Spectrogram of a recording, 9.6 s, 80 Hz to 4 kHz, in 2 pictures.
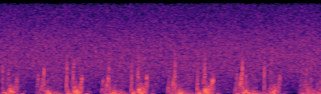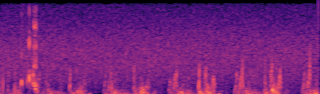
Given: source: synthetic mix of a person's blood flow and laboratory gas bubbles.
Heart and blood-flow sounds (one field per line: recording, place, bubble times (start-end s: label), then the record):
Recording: Doppler ultrasound of blood flow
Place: precordium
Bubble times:
5.16-5.46 s: bubbles
From the record:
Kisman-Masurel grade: 113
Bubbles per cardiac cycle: 1 to 2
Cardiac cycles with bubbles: 1 to 10%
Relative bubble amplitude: loud (0.450 to 0.775)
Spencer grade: 1 (occasional bubble signal discernible with the cardiac motion signal, with majority of cardiac periods free of bubbles)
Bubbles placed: anywhere in the cardiac cycle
